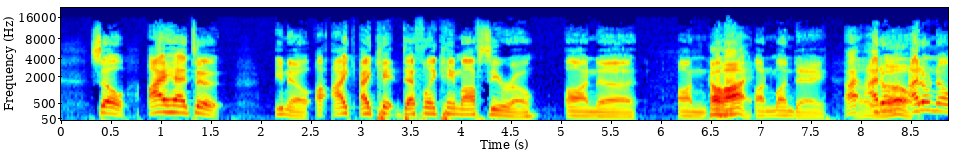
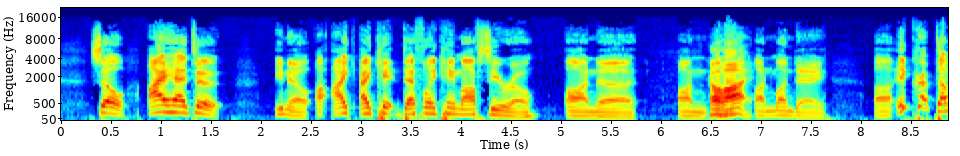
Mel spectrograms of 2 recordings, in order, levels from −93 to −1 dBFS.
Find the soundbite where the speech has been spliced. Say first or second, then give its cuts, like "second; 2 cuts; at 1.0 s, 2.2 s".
first; 1 cut; at 7.8 s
